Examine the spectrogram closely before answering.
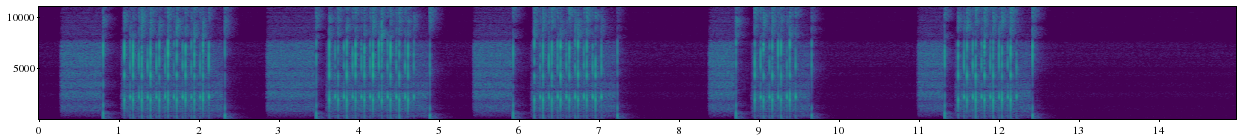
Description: Pulse dialling, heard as a rotary dial, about 9 pulses a second, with room echo. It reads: 0 0 8 5 7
